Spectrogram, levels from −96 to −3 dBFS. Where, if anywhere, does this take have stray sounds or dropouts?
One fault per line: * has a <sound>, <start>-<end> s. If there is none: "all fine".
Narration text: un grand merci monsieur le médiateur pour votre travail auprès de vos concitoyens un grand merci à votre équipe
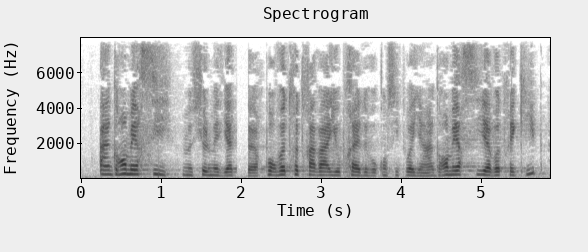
* has a dropout, 2.0-2.1 s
